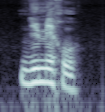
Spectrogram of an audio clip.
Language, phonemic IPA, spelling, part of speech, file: French, /ny.me.ʁo/, numéros, noun, LL-Q150 (fra)-numéros.wav
- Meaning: plural of numéro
